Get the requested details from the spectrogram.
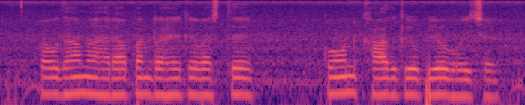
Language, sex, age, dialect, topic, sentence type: Maithili, male, 18-24, Angika, agriculture, question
